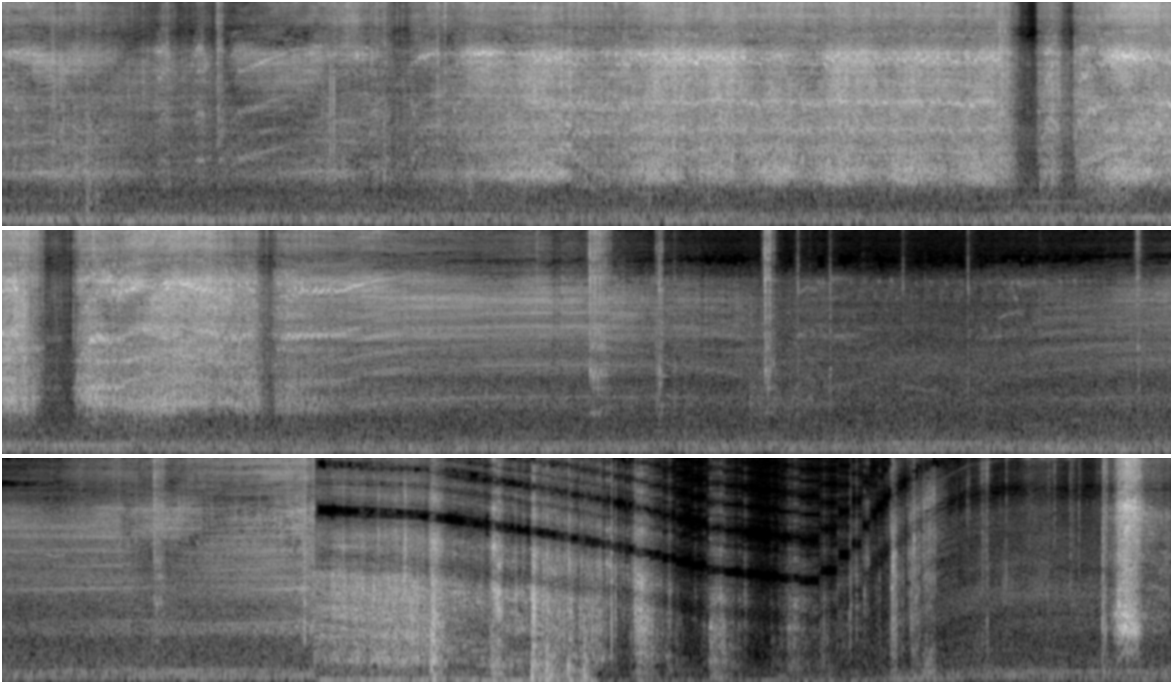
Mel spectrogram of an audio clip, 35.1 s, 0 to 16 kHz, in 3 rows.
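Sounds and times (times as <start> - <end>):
small clicks: 0.0 - 21.7, 22.9 - 26.6
toy truck motor and tyres rushing: 0.0 - 35.0.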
